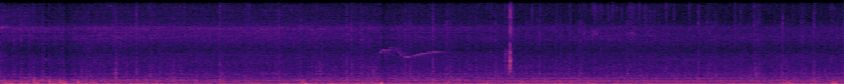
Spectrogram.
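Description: Slow-moving car heard from inside the cabin: a steady low engine and tyre hum. A brief high chirp that rises and falls comes about five seconds in, followed by a single sharp click.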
